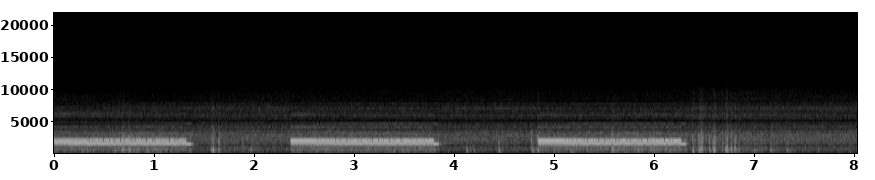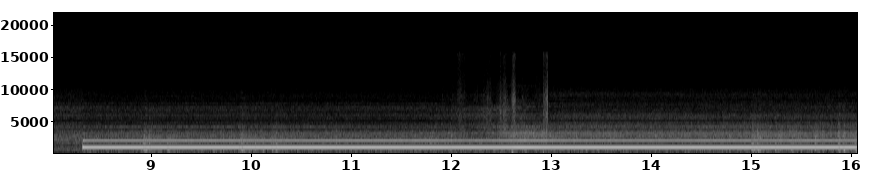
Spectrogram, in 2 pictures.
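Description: NOAA Weather Radio weekly test played through a weather radio receiver's speaker: three short warbling bursts of SAME data header, each about a second and a half long. About eight seconds in comes the steady single-pitched 1050 Hz warning alert tone, which holds on.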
